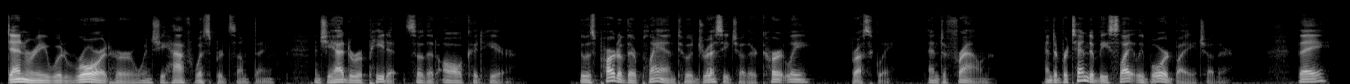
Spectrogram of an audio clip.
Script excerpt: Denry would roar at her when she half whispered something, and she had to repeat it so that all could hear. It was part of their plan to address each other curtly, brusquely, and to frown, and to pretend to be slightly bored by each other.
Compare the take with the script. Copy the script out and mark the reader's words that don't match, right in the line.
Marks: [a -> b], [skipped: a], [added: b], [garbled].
Denry would roar at her when she half whispered something, and she had to repeat it so that all could hear. It was part of their plan to address each other curtly, brusquely, and to frown, and to pretend to be slightly bored by each other. [added: They]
